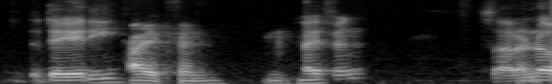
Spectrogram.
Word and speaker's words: Typhon: like it's it's Typhon and yes that's that's how you say his name the deity Typhen Typhen so I don't know if that counts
